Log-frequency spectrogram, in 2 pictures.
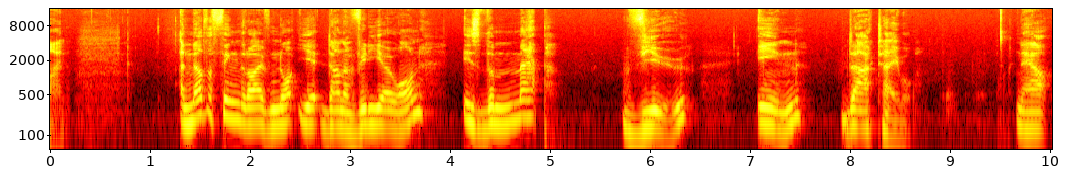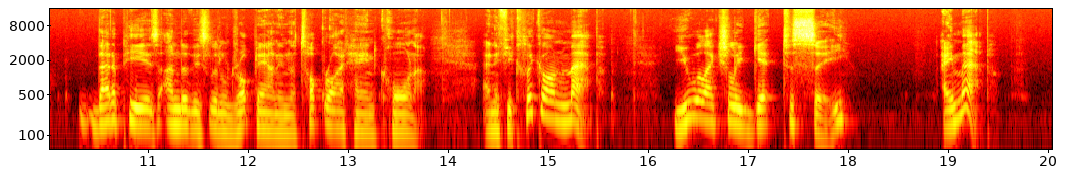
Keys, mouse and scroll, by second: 12.7 click, 14.5 click, 19.6-19.9 scroll down 1.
